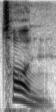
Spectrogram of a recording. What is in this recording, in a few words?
"con4", Taiwanese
